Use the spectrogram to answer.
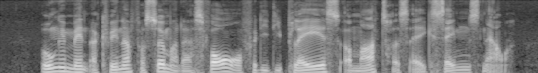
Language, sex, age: Danish, male, 24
